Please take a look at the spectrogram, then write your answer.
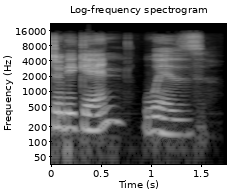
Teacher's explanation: In the with, you use the voice th version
